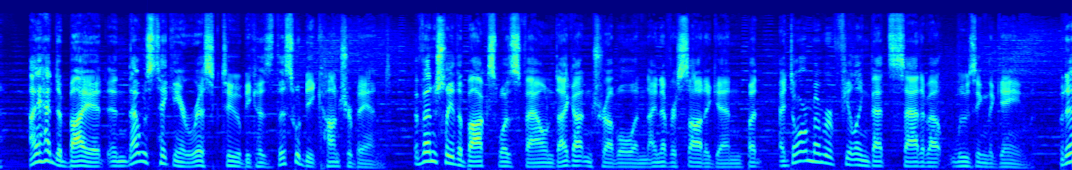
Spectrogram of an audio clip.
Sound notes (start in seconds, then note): none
